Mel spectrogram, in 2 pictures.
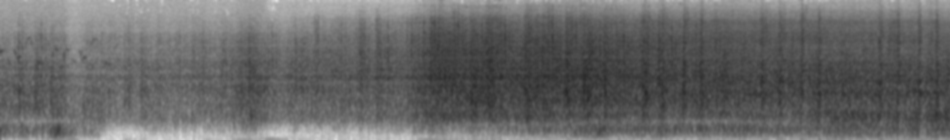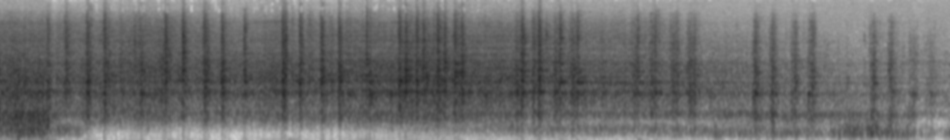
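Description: A diesel locomotive running as it approaches and passes, followed by its passenger coaches, whose wheels clatter over the rail joints in a fast run of clicks through the second half. The sound fades near the end.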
